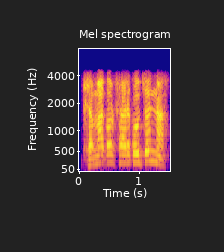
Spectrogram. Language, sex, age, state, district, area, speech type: Odia, male, 45-60, Odisha, Kendujhar, urban, conversation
